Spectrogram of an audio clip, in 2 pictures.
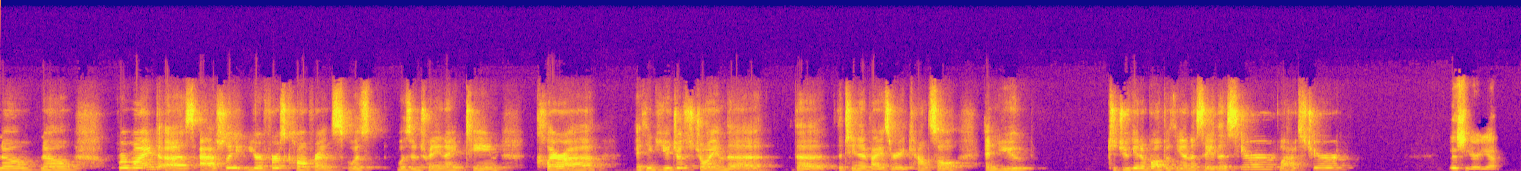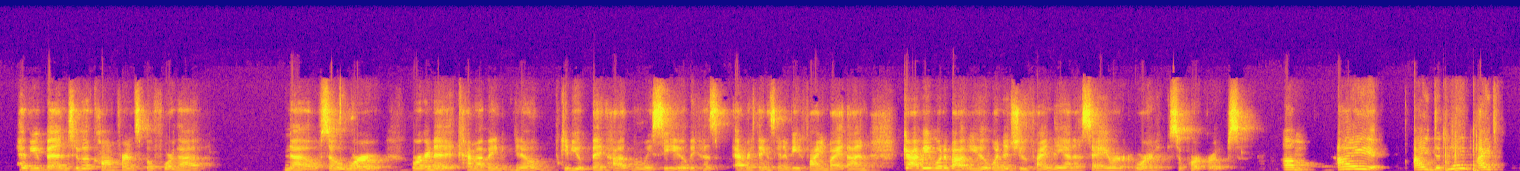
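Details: Adult woman speaking, brief reply from a younger speaker; conversational speech.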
